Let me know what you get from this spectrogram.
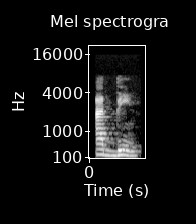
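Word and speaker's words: الدين: after the article al, you will ignore the sound of lam and you will just pronounce da, ad-din.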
